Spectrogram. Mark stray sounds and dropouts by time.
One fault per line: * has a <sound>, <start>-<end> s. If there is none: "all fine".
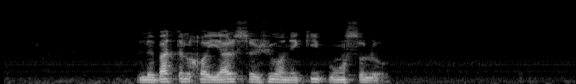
all fine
